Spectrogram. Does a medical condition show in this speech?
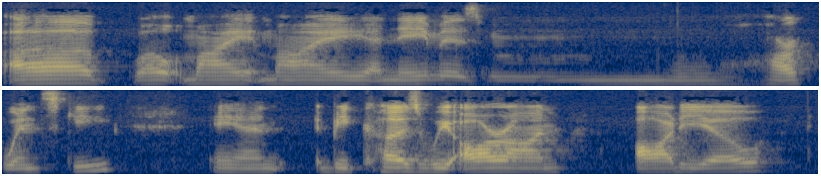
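Yes: stuttering; onset at age 3-4, strong fear of speaking; openly stutters, self-advertises, past speech programs, support groups, self-help; broken-up speech at times; here repeated words, blocks.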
